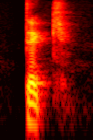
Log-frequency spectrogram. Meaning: theca
- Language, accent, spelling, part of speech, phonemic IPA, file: French, France, thèque, noun, /tɛk/, LL-Q150 (fra)-thèque.wav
